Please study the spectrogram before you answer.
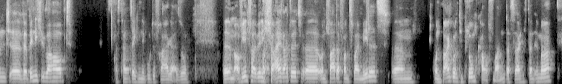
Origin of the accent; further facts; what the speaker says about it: Flensburg, Schleswig-Holstein, Germany; also ich komme aus Flensburg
